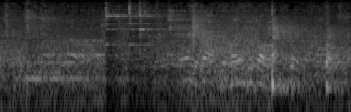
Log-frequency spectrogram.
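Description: Background chatter of several voices, with a few ringing clinks of glass or metal about a second and a half in and a sharp knock near the end.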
